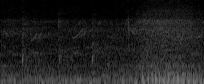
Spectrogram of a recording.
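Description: Faint outdoor background with a few short, high chirps from small birds and light clicks, then a brief low rumble with hiss about one and a half seconds in.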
